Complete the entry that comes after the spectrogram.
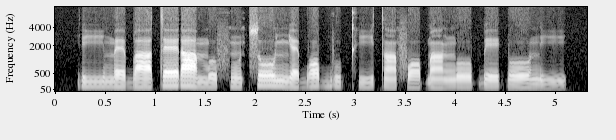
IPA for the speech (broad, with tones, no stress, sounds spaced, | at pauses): ɾ iː˨ m ɛ˨ b aː˨ t ɛ˦ ɾ a˦˨ m ʊ˨ f ũ˨ t͡s oː˦ ɲ ɛ˨ b ɔ˦ b u˦˨ kʰ iː˨˦ t ã˨ f ɔ˨ ɓ ã˨ ŋ oː˨ ɓ eː˨ k͡p oː˦ n i˨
